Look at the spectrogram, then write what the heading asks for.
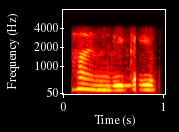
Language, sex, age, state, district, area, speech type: Punjabi, female, 45-60, Punjab, Fazilka, rural, conversation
